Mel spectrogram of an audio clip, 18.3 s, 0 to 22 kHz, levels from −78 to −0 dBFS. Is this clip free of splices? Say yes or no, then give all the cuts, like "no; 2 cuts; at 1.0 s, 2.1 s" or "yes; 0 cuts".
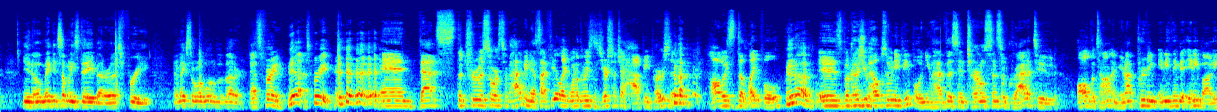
yes; 0 cuts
